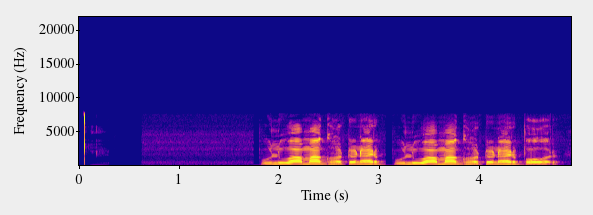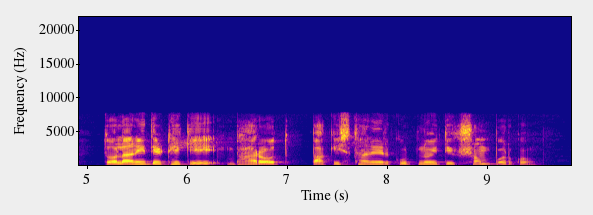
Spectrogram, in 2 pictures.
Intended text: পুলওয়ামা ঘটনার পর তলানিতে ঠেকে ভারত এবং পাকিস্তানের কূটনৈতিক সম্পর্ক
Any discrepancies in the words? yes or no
yes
